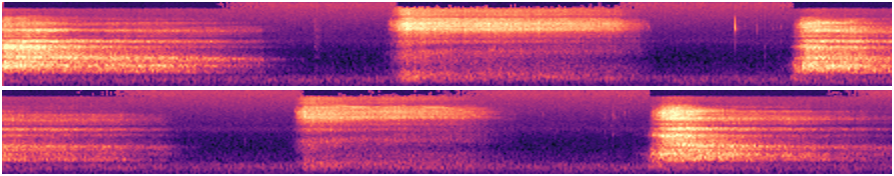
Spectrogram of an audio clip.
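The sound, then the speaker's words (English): A group breathes deeply together during a group hug meditation: slow, airy inhales and exhales that each last a few seconds, soft and breathy, with quiet gaps between and no talk. “as we take three breaths together. Inhaling, exhaling.”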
